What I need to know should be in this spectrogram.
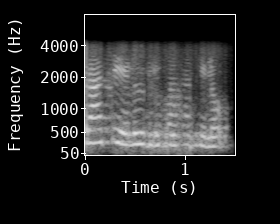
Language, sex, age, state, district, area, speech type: Tamil, female, 45-60, Tamil Nadu, Perambalur, urban, conversation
